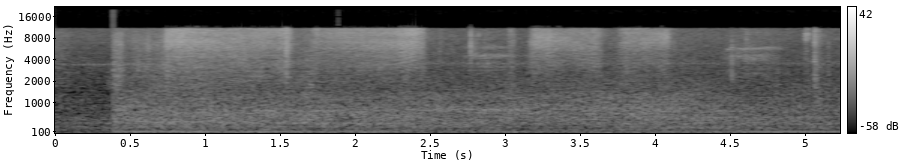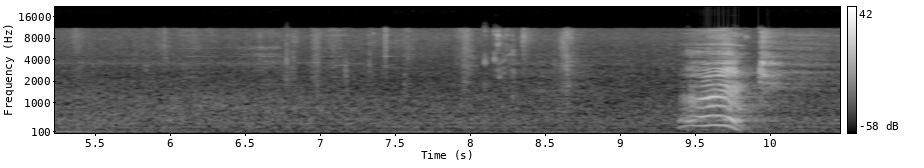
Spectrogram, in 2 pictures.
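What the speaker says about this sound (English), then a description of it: "let me go ahead and rinse that off" A water spray rinses a freshly blued gun part with a sandblasted section, giving a soft, steady hiss for several seconds that fades out. Near the end comes a brief, louder vocal sound.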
